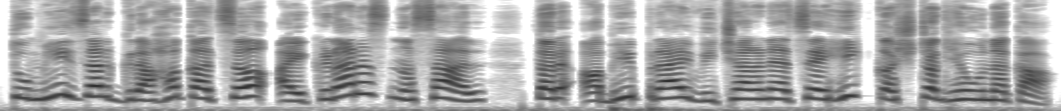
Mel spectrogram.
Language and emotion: Marathi, angry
